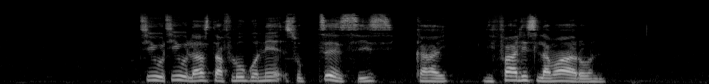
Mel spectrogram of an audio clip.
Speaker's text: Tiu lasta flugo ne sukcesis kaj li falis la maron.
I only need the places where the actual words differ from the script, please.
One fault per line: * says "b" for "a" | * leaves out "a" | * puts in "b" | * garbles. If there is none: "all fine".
* puts in "tiu"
